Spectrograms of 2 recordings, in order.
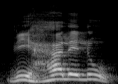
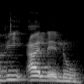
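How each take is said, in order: First: The second word starts with an h sound. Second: The second word starts directly with a vowel. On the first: It means to praise. The speaker calls it right. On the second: It refers to idols. The speaker calls it wrong. "pas Vi Allelu"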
